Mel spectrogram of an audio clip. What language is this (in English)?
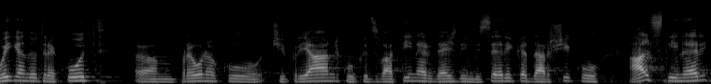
Romanian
